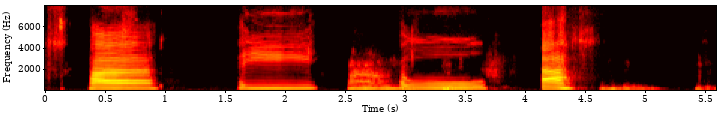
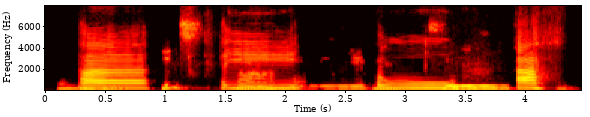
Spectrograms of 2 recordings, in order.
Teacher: Kalau huruf ha dia punya sifat ee hames, ya. Hames terus rakah. Jadi dialirkan nafasnya, dialirkan suaranya. Maka ketika kita mengucapkan huruf yang punya sifat hames, tenggorokan kita sudah pasti ee tidak ada getaran di pita suara ya.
